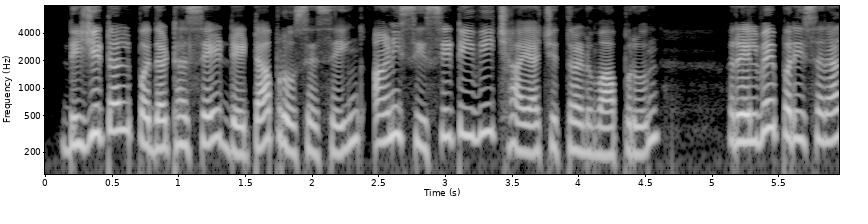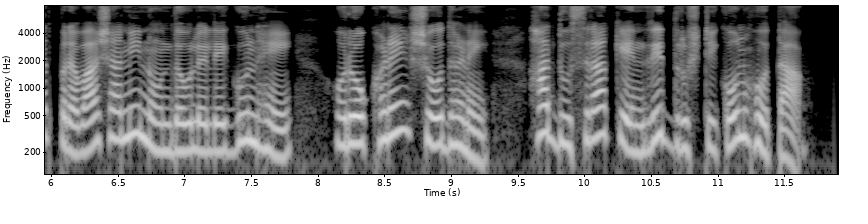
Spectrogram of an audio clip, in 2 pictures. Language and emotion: Marathi, neutral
